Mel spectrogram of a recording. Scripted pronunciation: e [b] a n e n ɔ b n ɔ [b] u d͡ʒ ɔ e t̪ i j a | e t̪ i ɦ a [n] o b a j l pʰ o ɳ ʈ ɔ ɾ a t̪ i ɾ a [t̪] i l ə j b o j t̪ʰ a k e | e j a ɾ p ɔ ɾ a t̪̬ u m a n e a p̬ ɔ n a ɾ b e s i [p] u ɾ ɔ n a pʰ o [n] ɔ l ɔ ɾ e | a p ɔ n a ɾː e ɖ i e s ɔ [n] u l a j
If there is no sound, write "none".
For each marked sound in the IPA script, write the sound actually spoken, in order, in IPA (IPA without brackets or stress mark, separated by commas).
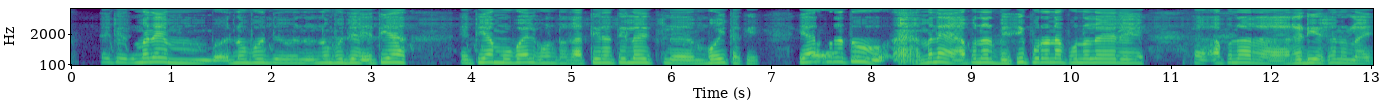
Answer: m, b, m, t̪, p, n, n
